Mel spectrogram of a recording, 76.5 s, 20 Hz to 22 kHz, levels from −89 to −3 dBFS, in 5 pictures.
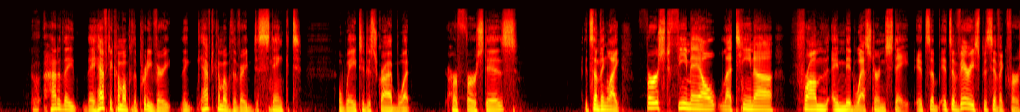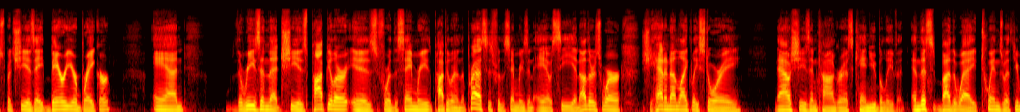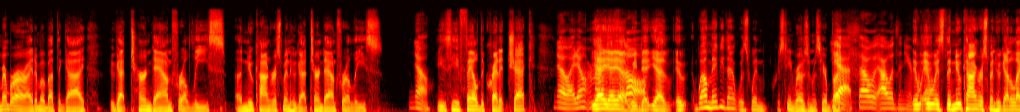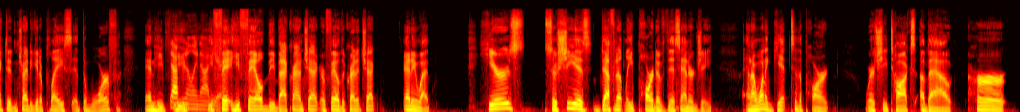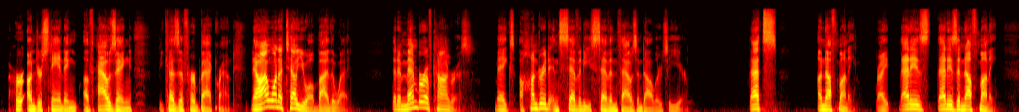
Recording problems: none

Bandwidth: 15 kHz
